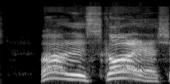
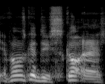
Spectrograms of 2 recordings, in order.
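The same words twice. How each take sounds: First: Loud, high put-on Scottish accent. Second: Said in the usual way. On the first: Shown as a demonstration.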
